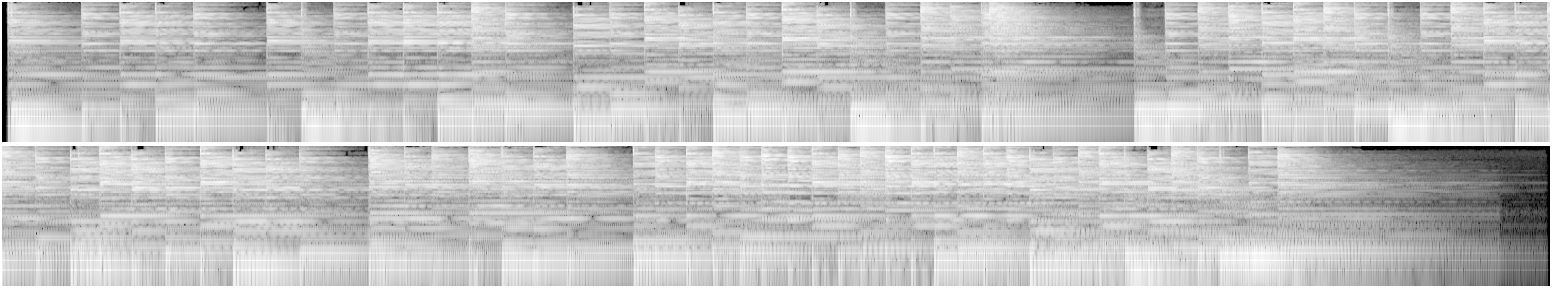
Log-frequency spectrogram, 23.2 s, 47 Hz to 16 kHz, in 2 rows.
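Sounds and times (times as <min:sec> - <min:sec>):
synthesizer 12 string guitar factory patch: 0:00.0 - 0:23.0.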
